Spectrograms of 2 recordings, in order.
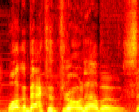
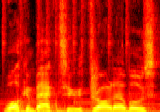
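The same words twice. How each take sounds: First: It is said loudly in an excited DJ voice. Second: It is said flatly, with a falling end.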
